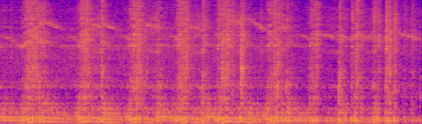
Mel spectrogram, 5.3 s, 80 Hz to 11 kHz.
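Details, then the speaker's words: 2000 Audi TT first start after sitting about 7 years, fresh oil change, throttle held open; uneven surging revs and irregular pulses, stalls and cannot idle by itself, suspected from old bad gas. "Alright, so it's having a really hard time idling right now. That's probably because there's a lot of bad gas in there and it just hasn't been starting in a while."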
